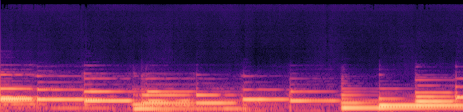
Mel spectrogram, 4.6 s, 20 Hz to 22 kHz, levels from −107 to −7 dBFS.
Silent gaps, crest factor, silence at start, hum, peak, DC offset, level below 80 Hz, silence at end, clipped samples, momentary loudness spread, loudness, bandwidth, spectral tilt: none; 14 dB; 0 s; none; -10 dBFS; under 0.1%; -50 dBFS; 0 s; under 0.1%; 8 LU; -25 LUFS; 2.5 kHz; -12.5 dB/octave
